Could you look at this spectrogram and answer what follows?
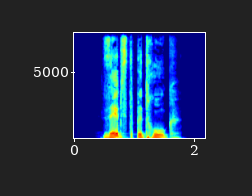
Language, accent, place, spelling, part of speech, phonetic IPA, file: German, Germany, Berlin, Selbstbetrug, noun, [ˈzɛlpstbəˌtʁuːk], De-Selbstbetrug.ogg
- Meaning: self-deception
